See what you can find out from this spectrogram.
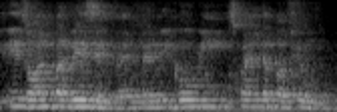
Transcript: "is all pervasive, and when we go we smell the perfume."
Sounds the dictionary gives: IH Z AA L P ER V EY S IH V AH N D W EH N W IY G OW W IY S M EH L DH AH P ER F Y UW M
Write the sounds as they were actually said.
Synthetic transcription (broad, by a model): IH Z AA N P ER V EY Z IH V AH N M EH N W IY G OW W IY S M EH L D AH P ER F Y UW M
